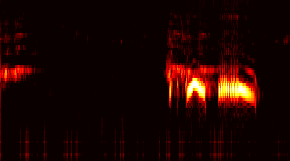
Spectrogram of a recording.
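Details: Spotted dove calling as a lure to get other doves singing. A faint buzzy note comes first. After a pause come a short rising-falling coo and a longer, louder, steady coo.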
